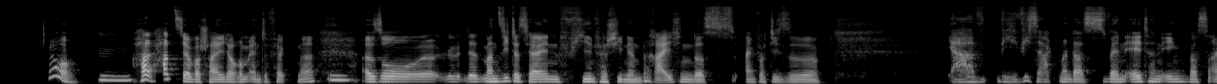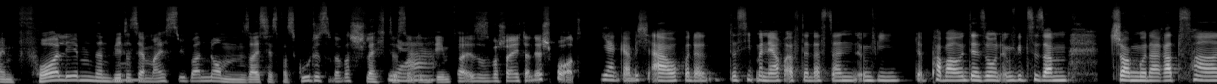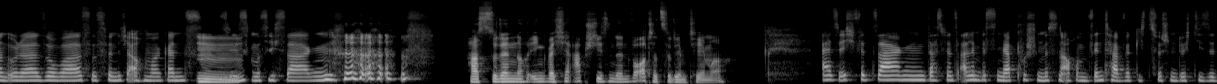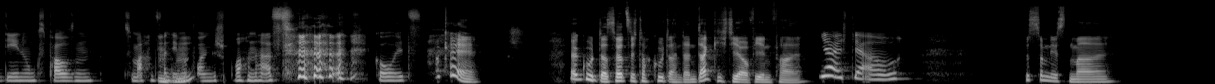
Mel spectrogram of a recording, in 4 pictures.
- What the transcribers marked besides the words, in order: other background noise; laugh; laugh; joyful: "Ja, ich dir auch!"
- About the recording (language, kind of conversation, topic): German, podcast, Wie integrierst du Bewegung in einen sitzenden Alltag?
